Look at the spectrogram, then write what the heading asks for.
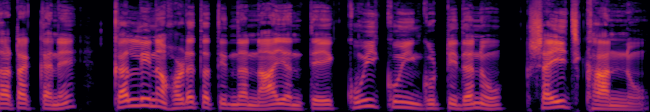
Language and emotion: Kannada, neutral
